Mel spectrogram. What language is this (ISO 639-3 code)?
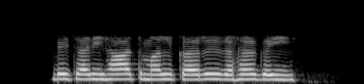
hin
